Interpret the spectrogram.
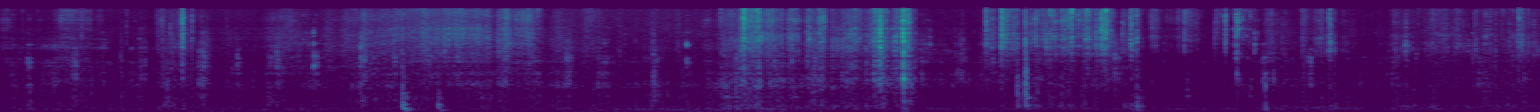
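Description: Close-miked chewing of a bite of bacon cheeseburger: scattered soft smacks and clicks, busiest around the middle.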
